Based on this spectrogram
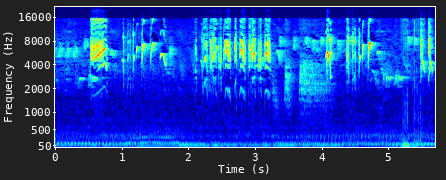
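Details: A Little Spiderhunter (sogon) calls agitatedly for a male on a training track. Irregular groups of high chirps and short twitters follow a loud opening note, with uneven gaps between phrases.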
